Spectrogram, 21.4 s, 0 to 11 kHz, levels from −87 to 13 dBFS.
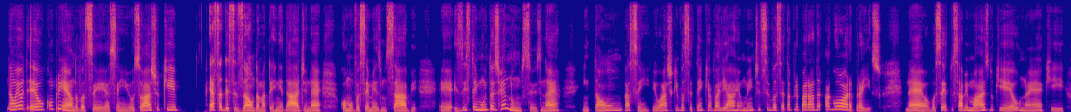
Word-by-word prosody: Não, 290 -4 +2
eu 350 +3 +2
eu 280 +1 +3
compreendo 275 - +2
você, 165 -3 0
assim, 165 -2 -3
eu 180 +3 -7
só 180 - +1
acho 240 +3 +5
que 255 -1 -3 0.6
essa 290 -1 +6
decisão 180 -3 +3
da 170 - +2
maternidade, 165 +1 +2
né, 175 +2 +1 0.4
como 175 0 -2
você 180 +1 +1
mesmo 165 -1 -8
sabe, 170 0 +4 0.4
eh, 155 0 -4
existem 225 +9 -3
muitas 260 +2 0
renúncias, 185 - -3
né. 180 +4 +1 0.5
Então, 200 +7 -3
assim, 170 -10 -3
eu 170 +1 -7
acho 220 +4 0
que 245 - -10
você 230 +1 -6
tem 230 -2 -6
que 225 0 -10
avaliar 215 -1 -1
realmente 220 +2 -6
se 255 +2 -3
você 250 0 -2
tá 260 - -4
preparada 265 +1 -2
agora 295 -6 +2
pra 170 -3 -4
isso, 145 -4 -5 0.5
né, 175 -2 +4
o - - -10
você 180 +9 0
sabe 230 -1 +1
mais 215 +5 +2
do 240 0 -14
que 235 -2 -12
eu, 190 +3 -2
né, 185 +1 -4
que 175 -3 -12
200 Hz, 145 wpm, -22 LUFS, 170-245 Hz, 0.6 s, essa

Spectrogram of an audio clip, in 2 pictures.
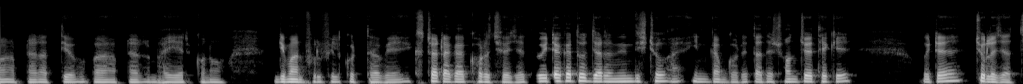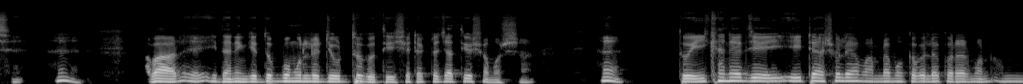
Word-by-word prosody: আপনার 110 +1 -5
আত্মীয় 115 +1 -3 0.2
বা 110 - -1
আপনার 105 0 -5 0.2
ভাইয়ের 105 +2 -2
কোন 105 0 -4 0.7
ডিমান্ড 120 -2 +4
ফুলফিল 115 +1 -4
করতে 120 -1 -6
হবে। 105 0 -2 0.2
এক্সট্রা 145 - +1
টাকা 125 -1 +3
খরচ 115 -4 0
হয়ে 110 -2 0
যায়। 115 - -2
ওই 145 - +6
টাকা 155 +1 +7
তো - - +8
যারা 135 -1 +5
নির্দিষ্ট 135 0 -1 0.2
আ - - -4 0.2
ইনকাম 120 -2 -2
করে 110 +1 -5
তাদের 120 +1 -1
সঞ্চয় 125 +2 +2
থেকে 130 +1 0 0.8
ওইটা 140 +4 +2 0.3
চলে 120 - +6
যাচ্ছে। 100 0 -6 0.4
হ্যাঁ? 170 -6 -1 0.7
আবার 130 0 +6 0.2
এ - - -1 0.2
ইদানিং 130 0 +2
যে 130 - +4
দ্রব্যমূল্যের 140 -1 +3
যে 135 - +4
ঊর্ধ্বগতি 120 -3 0
সেটা 125 0 -4
একটা 125 +1 -3
জাতীয় 135 +1 +1
সমস্যা। 105 -1 -6 0.8
হ্যাঁ? 170 -6 +1 0.6
তো - - +1 0.2
এইখানের 165 +3 +2
যে 155 - +5 0.2
ই 150 - -2 0.2
ইটা 160 +2 +1
আসলে 160 +1 0
আম 150 - -3
আমরা 135 0 -2
মোকাবেলা 140 0 -1
করার 130 -1 0
মন 125 0 -4
ওম 130 - -6
130 Hz, 160 wpm, -22 LUFS, 115-140 Hz, 0.8 s, তো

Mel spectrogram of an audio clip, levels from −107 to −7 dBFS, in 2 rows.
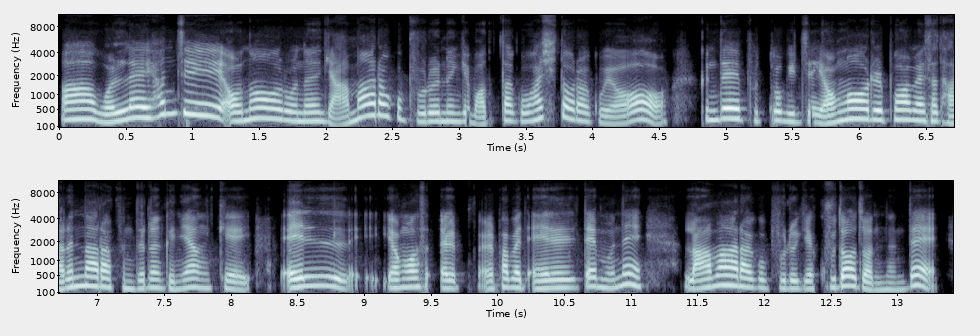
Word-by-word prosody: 아 250 +1 +4
원래 235 +9 +4
"현지 360 -3 +1
언어로는 220 -3 +1
야마라고 320 -1 +1
부르는 205 -1 -3
게 205 - -5
맞다."고 205 +7 -4
하시더라고요. 215 - -1 0.2
근데 260 +2 +4
보통 210 -3 -5
이제 190 -1 -5
영어를 235 +8 +4
포함해서 230 -2 +1
다른 205 +4 -1
나라 225 -3 +4
분들은 185 0 -5
그냥 190 +4 -2
이렇게 170 -5 -5 0.2
L 220 0 +2 0.3
영어에서 205 +2 0
L 185 -1 0
알파벳 195 +2 -1
L 190 +2 0
때문에 225 +5 -1 0.3
라마라고 205 +2 +3
부르게 180 -1 -5
굳어졌는데 180 0 -1
210 Hz, 340 characters per minute, -21 LUFS, 190-245 Hz, 0.3 s, 아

